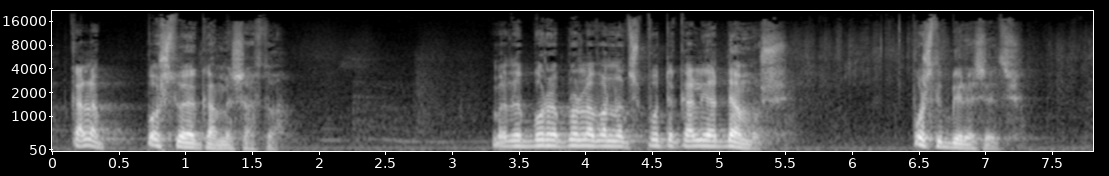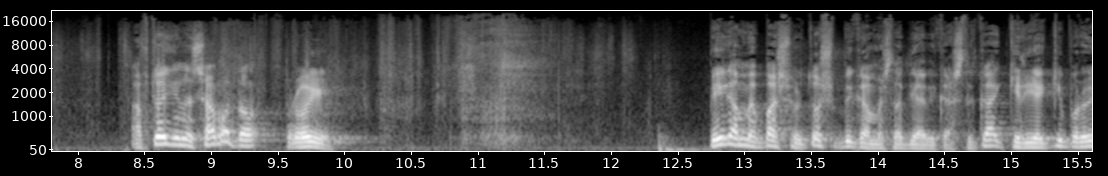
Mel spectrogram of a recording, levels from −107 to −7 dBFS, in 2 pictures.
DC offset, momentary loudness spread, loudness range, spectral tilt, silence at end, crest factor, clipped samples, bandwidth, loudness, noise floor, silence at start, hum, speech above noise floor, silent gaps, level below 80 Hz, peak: under 0.1%; 18 LU; 7 LU; -6 dB/octave; 0 s; 20 dB; under 0.1%; 17.5 kHz; -20 LUFS; -60 dBFS; 0.15 s; none; 40 dB; none; -54 dBFS; -2 dBFS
